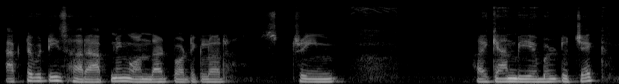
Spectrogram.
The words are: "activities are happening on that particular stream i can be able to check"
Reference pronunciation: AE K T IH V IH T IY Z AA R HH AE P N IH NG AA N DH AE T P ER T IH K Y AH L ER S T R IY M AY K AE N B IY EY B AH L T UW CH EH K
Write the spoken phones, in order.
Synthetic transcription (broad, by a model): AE K T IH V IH T IY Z AA R HH AE P N IH NG AA N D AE T P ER T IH K Y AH L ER S T R IY M AY K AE N B IY EY B AH L T UW CH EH K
